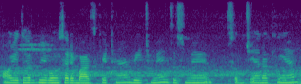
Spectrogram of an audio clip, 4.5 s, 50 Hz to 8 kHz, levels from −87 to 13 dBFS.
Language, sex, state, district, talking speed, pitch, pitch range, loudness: Hindi, female, Chhattisgarh, Raipur, 170 wpm, 220 Hz, 220-225 Hz, -18 LUFS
